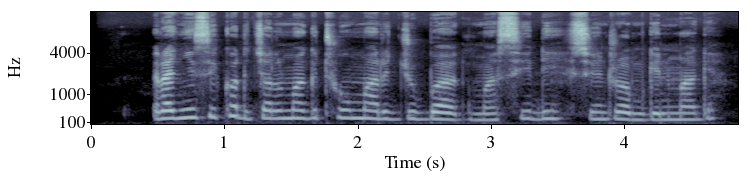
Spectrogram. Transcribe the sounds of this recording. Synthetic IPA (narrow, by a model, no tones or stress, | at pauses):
ɾaɲisikɔdt͡ʃalmaɡtʰomaɾd͡ʒubaɡmasiɗisindɾɔmɡɪnmaɡɛ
